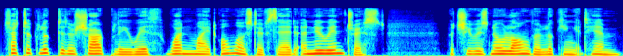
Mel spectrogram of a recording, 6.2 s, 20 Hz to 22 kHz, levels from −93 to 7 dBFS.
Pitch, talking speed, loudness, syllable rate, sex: 195 Hz, 210 wpm, -17 LUFS, 5.7 syllables/s, female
